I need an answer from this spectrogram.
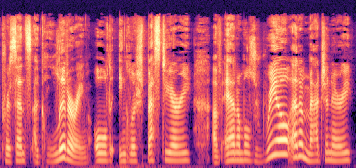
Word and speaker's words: bestiary: It's an Old English bestiary, which can also be pronounced bestiary. Either way, I like to say bestiary because it has the word best.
